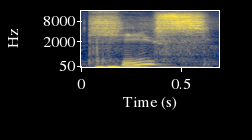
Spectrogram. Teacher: with gemination, the first copy ends the first syllable, so kis, and the second copy begins the second syllable, se, so kiseh.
